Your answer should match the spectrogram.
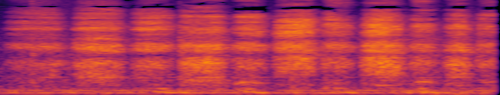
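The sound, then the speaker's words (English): A voice imitates a girl's rapid, rhythmic panting after running as fast as she could, about nine quick breathy bursts in steady succession, fairly loud with no words spoken. “She panted but it was two.”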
